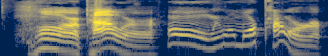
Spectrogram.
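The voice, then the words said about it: Kermit the Frog character voice. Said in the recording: “It sounds like Kermit the Frog ... Kermit the Frog playing Tim the Tool Man Taylor ... my Kermit the Frog impression of Kermit the Frog doing Tim the Tool Man Taylor”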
